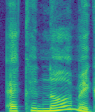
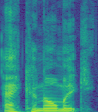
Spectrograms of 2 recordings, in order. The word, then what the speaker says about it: economic: 情况状况我们可以用 scenario or scenario，好，两种发音都是可以的。那特别指的是预想事物在未来可能发生的状况。另外呢，也可以用 situation 这个字，那它就泛指事物的状况。所以呢，例句 The current economic situation is challenging due to rising inflation. 目前的经济情况由于通膨上升而充满挑战。 And again, for that one, you can say economic, economic, both are okay.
